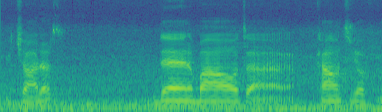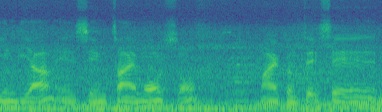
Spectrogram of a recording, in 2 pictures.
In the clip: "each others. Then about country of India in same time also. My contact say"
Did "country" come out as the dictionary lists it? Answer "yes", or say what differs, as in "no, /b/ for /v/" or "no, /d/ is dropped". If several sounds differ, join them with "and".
no, /ɹ/ is dropped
